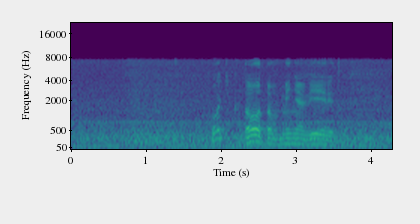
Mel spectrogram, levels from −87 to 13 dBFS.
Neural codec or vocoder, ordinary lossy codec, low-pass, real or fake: none; none; none; real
